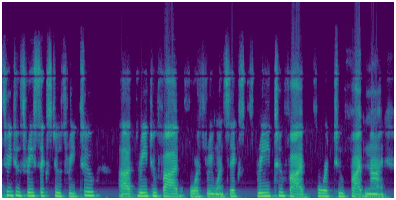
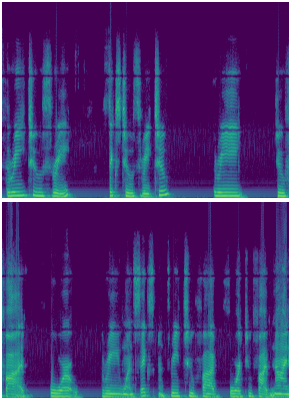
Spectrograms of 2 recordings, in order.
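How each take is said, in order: First: The number is read quickly. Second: The number is read slowly.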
